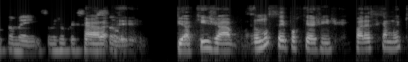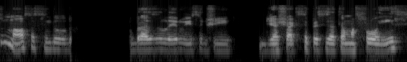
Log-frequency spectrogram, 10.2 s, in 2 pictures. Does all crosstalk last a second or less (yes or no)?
yes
